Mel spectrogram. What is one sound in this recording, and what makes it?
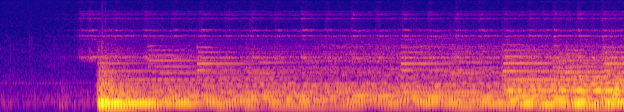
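A large band starts playing loud sustained chords in an echoing hall.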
